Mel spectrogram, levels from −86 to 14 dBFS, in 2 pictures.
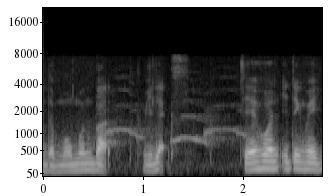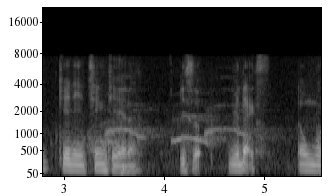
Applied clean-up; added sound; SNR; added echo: none; Bird vocalization, bird call, bird song; 17 dB; none.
